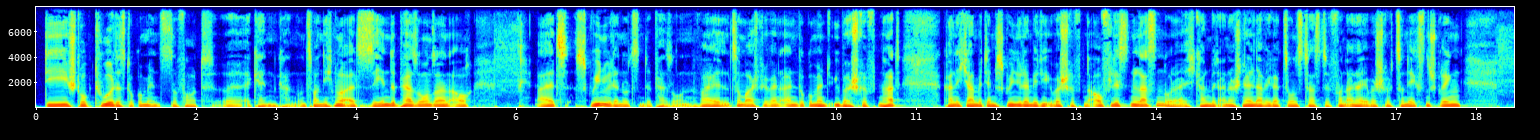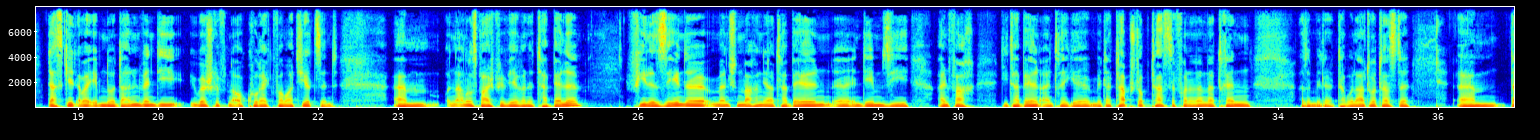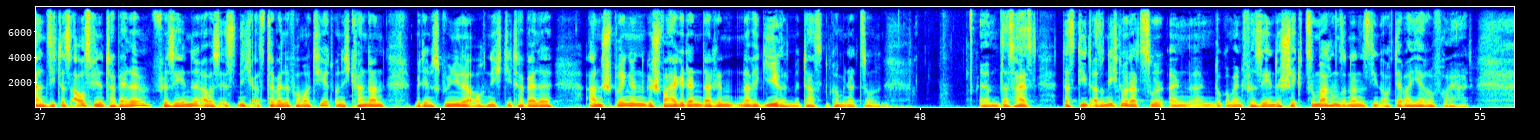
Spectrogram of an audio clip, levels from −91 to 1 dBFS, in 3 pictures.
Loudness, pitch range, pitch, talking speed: -20 LUFS, 95-115 Hz, 105 Hz, 165 wpm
